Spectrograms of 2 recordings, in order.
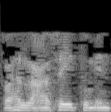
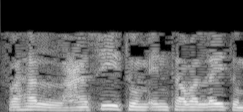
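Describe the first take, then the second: First: The s is followed by the vowel a. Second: The s is followed by the vowel i. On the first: This is the reading most others use. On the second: This is the alternative reading of the verb.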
